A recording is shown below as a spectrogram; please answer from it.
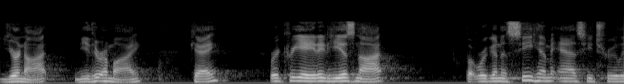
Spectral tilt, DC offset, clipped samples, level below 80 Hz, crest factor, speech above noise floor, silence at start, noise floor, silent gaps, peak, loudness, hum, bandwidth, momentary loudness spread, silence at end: -5.5 dB/octave; under 0.1%; under 0.1%; -46 dBFS; 18 dB; 28 dB; 0 s; -51 dBFS; none; -6 dBFS; -24 LUFS; none; 8 kHz; 12 LU; 0 s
